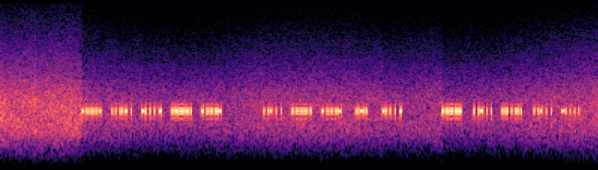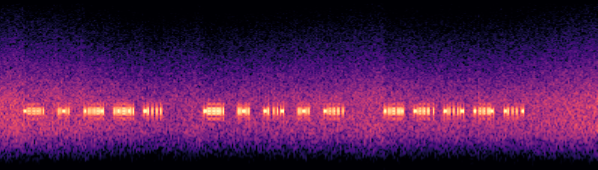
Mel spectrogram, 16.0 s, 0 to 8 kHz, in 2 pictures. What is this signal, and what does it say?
Hellschreiber (Feld-Hell, 122.5 baud), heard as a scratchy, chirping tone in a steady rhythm, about 980 Hz, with radio static and a narrow filter. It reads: OJUZA YSAIV QTXYL EIGZL EIWIP QFHAU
